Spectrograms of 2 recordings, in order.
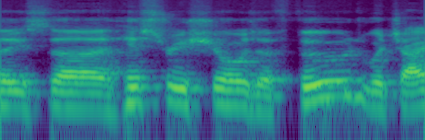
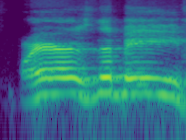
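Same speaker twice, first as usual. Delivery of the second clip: bad put-on old lady voice, high and loud; 9 semitones higher, 5 dB louder than usual. Speaker quotes the little old lady from an old commercial, in a bad old-lady impression. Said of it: "It's a bad impersonation".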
